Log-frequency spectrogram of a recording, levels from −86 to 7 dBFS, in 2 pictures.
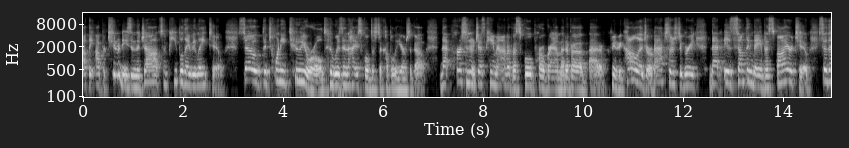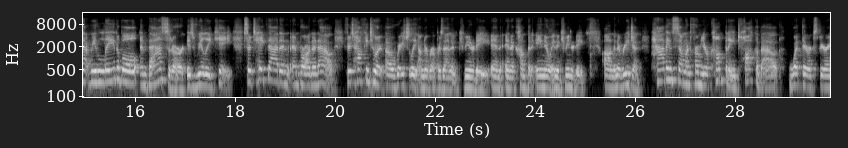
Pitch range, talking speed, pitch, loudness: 185-265 Hz, 200 wpm, 215 Hz, -18 LUFS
